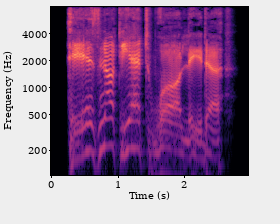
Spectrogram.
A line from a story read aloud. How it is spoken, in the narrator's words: growled Bakal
